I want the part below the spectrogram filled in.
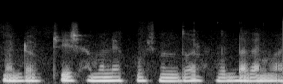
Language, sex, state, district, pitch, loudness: Bengali, female, Assam, Hailakandi, 165 Hz, -14 LUFS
